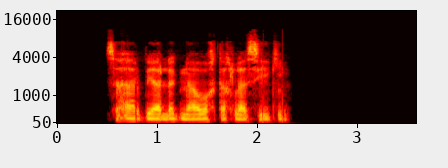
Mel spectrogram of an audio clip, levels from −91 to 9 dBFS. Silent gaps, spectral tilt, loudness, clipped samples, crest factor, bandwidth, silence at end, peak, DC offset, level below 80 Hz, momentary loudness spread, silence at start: none; -4 dB/octave; -24 LUFS; under 0.1%; 20 dB; 11 kHz; 1.3 s; -8 dBFS; under 0.1%; -58 dBFS; 10 LU; 0.5 s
